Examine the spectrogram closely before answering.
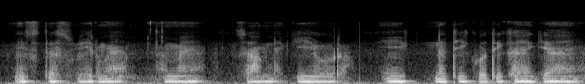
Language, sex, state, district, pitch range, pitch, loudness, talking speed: Hindi, male, Bihar, Darbhanga, 125-130 Hz, 125 Hz, -14 LUFS, 135 wpm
